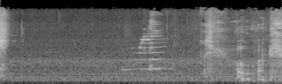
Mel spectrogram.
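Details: A domestic cat in a bathtub, which it dislikes, gives a single drawn-out, harmonic meow that rises then falls, followed by splashing.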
